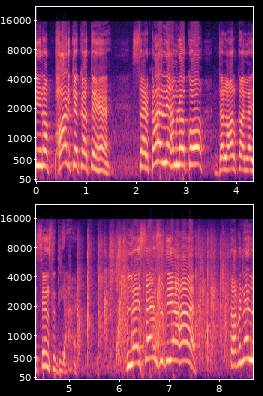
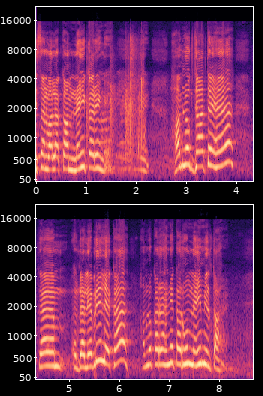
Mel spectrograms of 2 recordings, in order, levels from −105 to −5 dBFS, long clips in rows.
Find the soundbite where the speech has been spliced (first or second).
second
